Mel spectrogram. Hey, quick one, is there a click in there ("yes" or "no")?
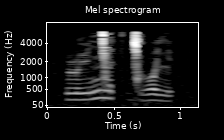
yes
